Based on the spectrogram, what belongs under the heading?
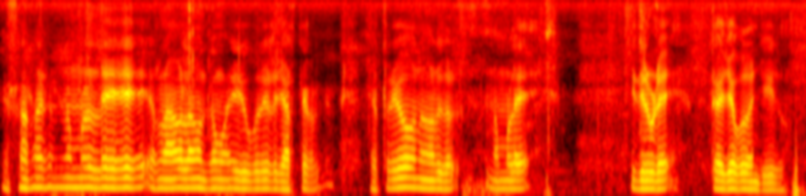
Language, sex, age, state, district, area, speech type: Malayalam, male, 60+, Kerala, Kottayam, urban, spontaneous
